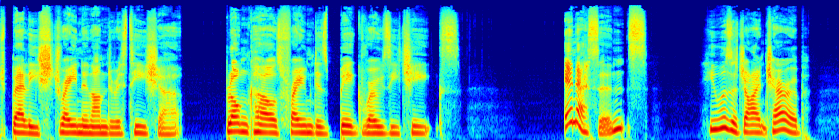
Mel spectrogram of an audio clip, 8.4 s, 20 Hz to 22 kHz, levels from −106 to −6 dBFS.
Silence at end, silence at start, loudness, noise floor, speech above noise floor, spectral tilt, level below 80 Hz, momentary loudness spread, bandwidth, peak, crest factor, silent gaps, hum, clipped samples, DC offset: 0.3 s; 0 s; -20 LUFS; -84 dBFS; 64 dB; -4.5 dB/octave; -56 dBFS; 10 LU; 19 kHz; -2 dBFS; 18 dB; none; none; under 0.1%; under 0.1%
